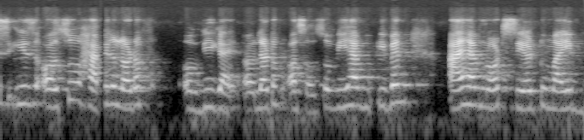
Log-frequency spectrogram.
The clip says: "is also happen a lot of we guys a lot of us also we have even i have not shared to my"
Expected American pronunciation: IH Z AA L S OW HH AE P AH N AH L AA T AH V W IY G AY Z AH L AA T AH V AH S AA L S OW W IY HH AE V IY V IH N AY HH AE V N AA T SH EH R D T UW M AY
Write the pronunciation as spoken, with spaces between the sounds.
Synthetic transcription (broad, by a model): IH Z AA L S OW HH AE P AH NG AH L AA T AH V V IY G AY AH L AA T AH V AH S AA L S OW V IY HH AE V IY V IH N AY HH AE V N AA T S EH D T UW M AY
